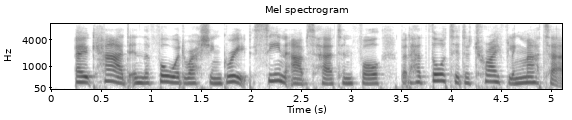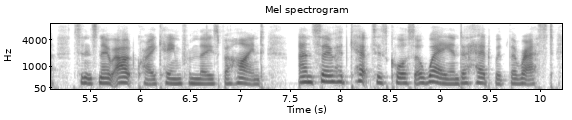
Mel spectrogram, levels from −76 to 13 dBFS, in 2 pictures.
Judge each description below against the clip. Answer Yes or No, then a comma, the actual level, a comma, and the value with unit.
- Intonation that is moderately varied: Yes, average, 3.5 semitones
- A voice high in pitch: Yes, high, 200 Hz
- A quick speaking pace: Yes, fast, 225 wpm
